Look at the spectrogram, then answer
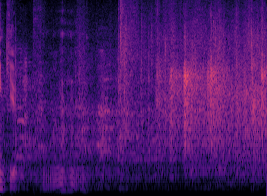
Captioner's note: laughter, applause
